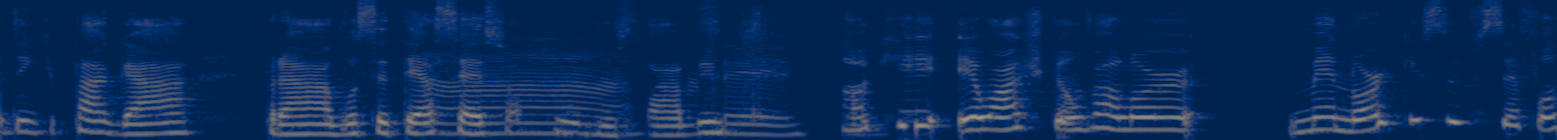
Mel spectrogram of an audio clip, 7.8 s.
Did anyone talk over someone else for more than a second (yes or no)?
yes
